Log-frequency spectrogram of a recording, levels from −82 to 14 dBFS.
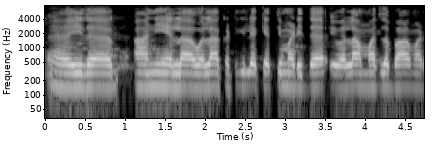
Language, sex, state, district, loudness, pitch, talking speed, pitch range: Kannada, male, Karnataka, Dharwad, -14 LUFS, 150 Hz, 165 wpm, 145-150 Hz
